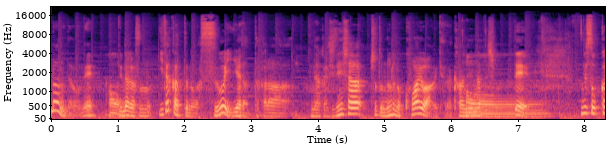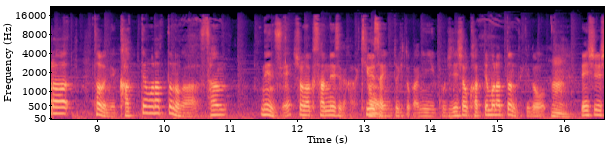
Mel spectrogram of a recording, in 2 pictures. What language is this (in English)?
Japanese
